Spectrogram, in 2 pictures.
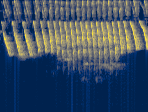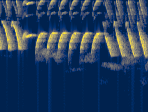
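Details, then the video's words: Rolling canary song, played to excite other canaries into singing: a run of rapid downward-sweeping notes, about two per second, then slower looping syllables and high chips, all continuous. "Kenari Gacor Ngeroll Nembak Joss! Buat Naikin Emosi Kenari Lain Biar Gacor Ngedur Ngerek"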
